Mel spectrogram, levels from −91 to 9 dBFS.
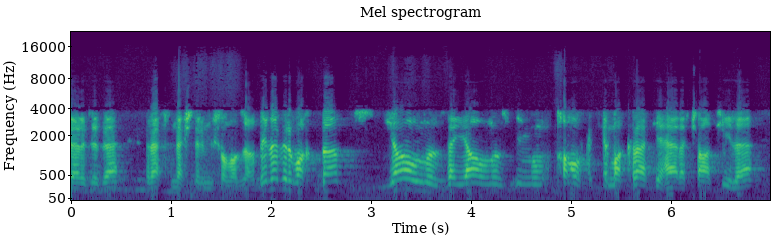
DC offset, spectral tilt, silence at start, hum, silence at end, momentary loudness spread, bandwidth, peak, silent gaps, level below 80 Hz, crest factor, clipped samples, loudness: under 0.1%; -1 dB/octave; 0 s; none; 0.2 s; 9 LU; 13.5 kHz; 0 dBFS; none; -74 dBFS; 20 dB; under 0.1%; -19 LUFS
